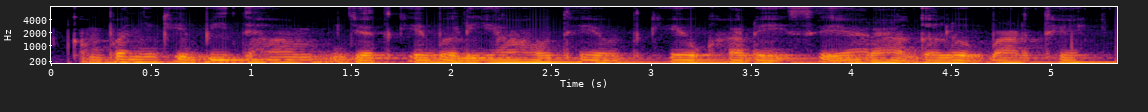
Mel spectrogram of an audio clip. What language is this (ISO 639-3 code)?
hne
